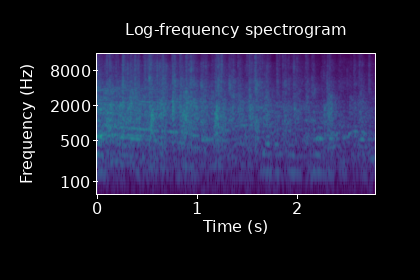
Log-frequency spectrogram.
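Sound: audience applause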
